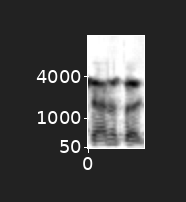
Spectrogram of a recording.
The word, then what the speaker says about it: Johannesburg: the reason I ask you because you're from Johannesburg did I say that right how do you say it that's correct yeah yeah Janice Berg that's that's correct that's where I was we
